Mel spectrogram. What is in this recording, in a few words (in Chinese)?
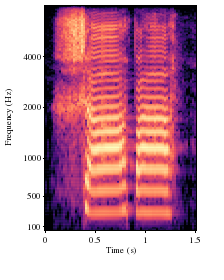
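"sha1fa1", Mandarin Chinese, female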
